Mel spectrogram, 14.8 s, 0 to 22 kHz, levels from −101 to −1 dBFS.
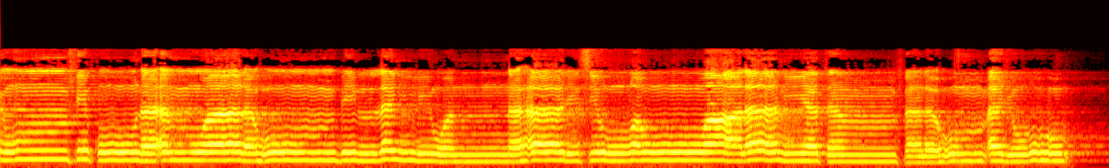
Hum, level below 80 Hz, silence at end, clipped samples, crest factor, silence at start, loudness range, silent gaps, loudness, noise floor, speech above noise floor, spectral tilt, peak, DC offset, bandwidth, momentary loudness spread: none; -56 dBFS; 0.25 s; under 0.1%; 16 dB; 0 s; 5 LU; none; -18 LUFS; -42 dBFS; 24 dB; -5 dB/octave; -4 dBFS; under 0.1%; 7 kHz; 10 LU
